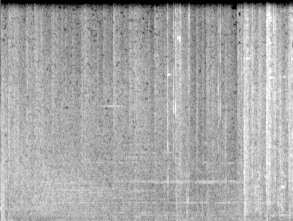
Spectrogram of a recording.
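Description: Continuous battle gunfire fills a firefight in the Rise of the Tomb Raider video game, with dense overlapping shots and rumble under shouted commands, swelling near the end.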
